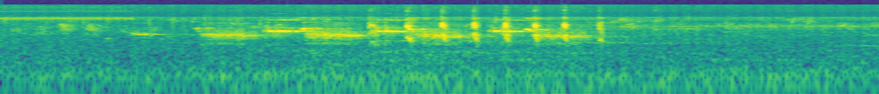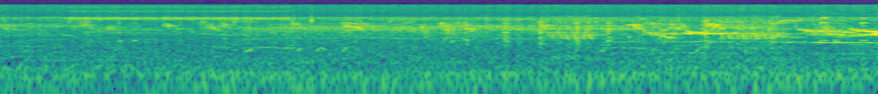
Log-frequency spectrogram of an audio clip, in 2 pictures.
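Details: Great myna at its nest: a burst of harsh, chattering chirps in the upper range, packed together for about a second, then quieter scattered notes over steady outdoor background noise.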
